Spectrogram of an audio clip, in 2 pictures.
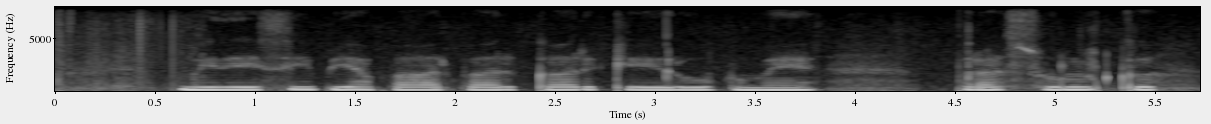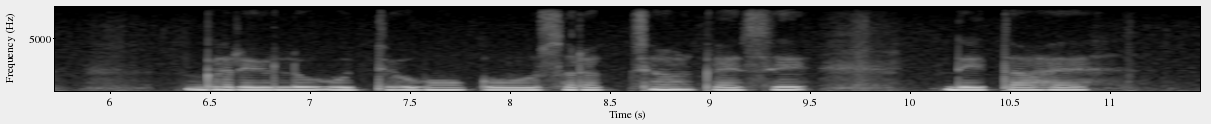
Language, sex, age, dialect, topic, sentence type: Hindi, female, 18-24, Garhwali, banking, statement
